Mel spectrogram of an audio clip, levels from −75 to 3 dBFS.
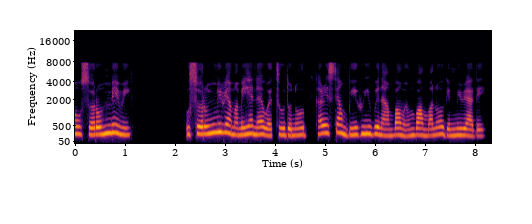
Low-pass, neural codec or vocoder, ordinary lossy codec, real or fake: none; codec, 16 kHz, about 1 kbps, DyCAST, with the encoder's durations; none; fake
